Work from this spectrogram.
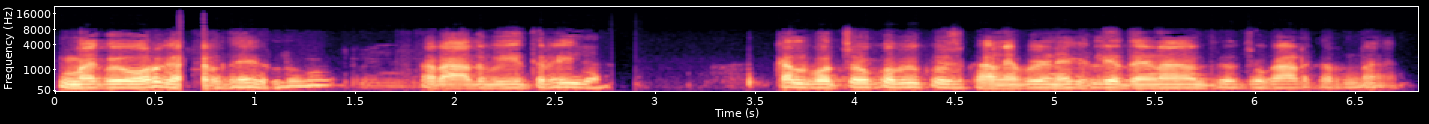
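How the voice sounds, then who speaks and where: A man's voice: mid-range voice, steady tone, moderate pace, gravelly, no echo. A man voicing a poor male thief who begs to be let off, in a joke he is telling, on muffled lo-fi audio. He speaks in his own everyday voice. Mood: pleading. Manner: begging with folded hands.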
